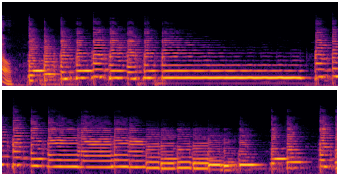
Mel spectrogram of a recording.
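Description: Electric guitar improvising a lead line in the A minor scale, mixing short, sharp notes cut off by releasing fret-hand pressure with smooth, held ones. A few quick choppy notes open it, one long sustained note rings for about two seconds, then a run of notes follows.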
